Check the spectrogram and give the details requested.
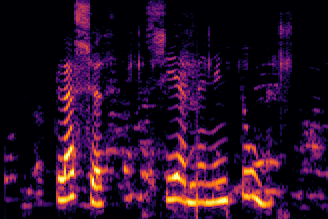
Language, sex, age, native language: Icelandic, female, 10, Icelandic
